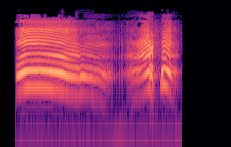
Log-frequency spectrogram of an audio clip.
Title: Bebé Llorando (Efecto de Sonido) Baby Crying Sound Effect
